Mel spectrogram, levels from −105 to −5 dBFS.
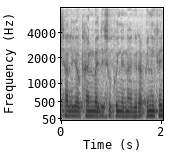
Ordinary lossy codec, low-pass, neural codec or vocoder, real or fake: none; none; codec, 16 kHz, 8 kbps, FunCodec, trained on LibriTTS, 25 frames a second; fake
